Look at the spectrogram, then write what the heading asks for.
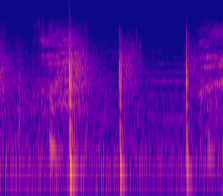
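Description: Three bounces of a ball, each a short, sharp thump, spaced unevenly over about two seconds against quiet background noise.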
